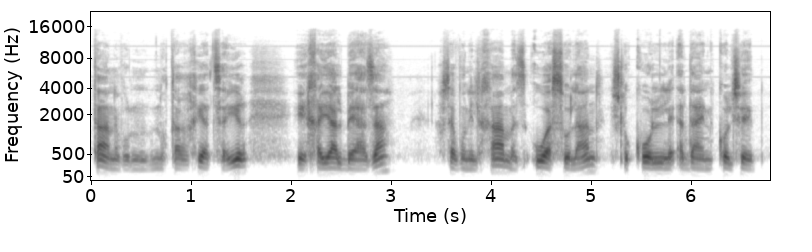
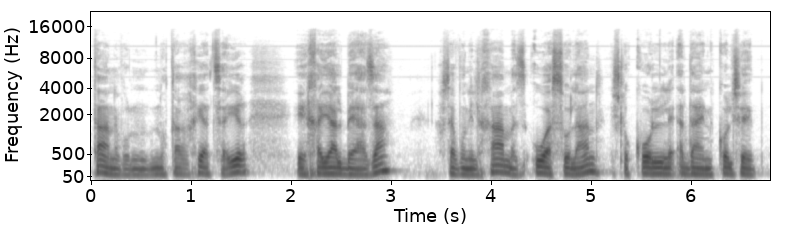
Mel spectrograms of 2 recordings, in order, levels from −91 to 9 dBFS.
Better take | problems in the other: second | thin; very; fading below 400 Hz

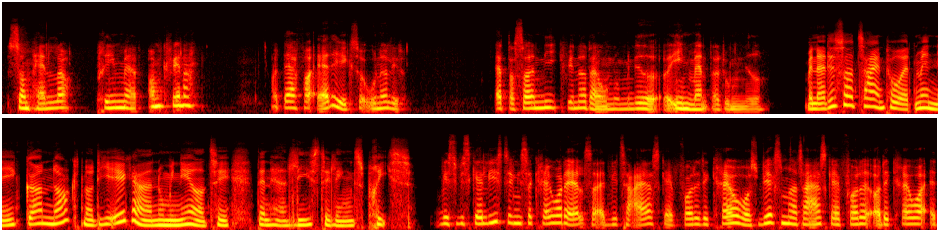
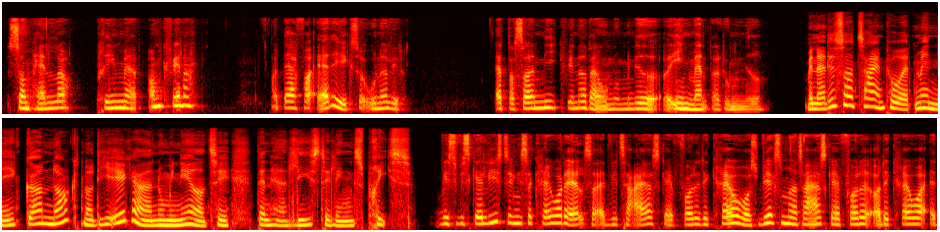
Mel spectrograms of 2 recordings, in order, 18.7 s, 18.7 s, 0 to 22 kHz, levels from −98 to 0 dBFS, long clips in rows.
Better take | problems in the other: second | muffled; slightly; fading above 4 kHz

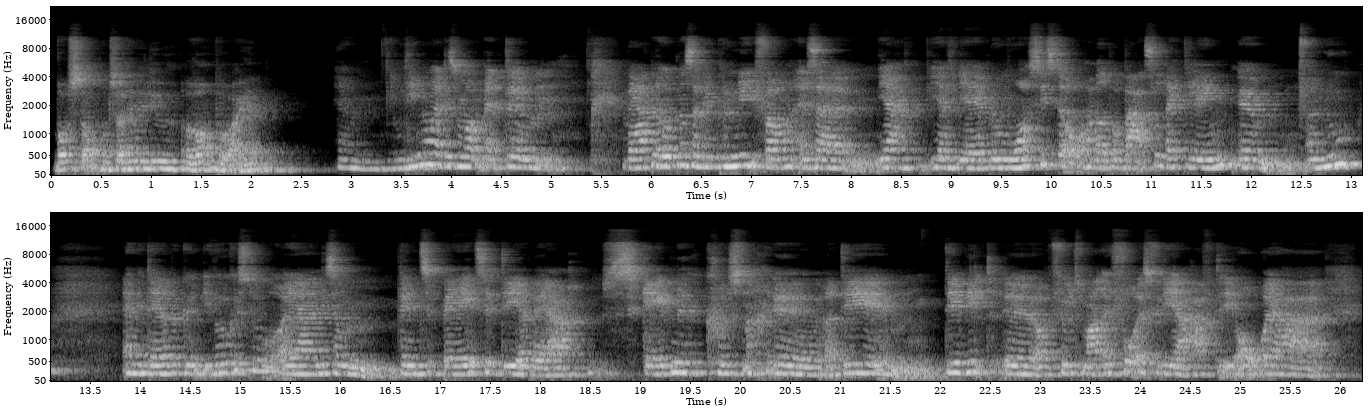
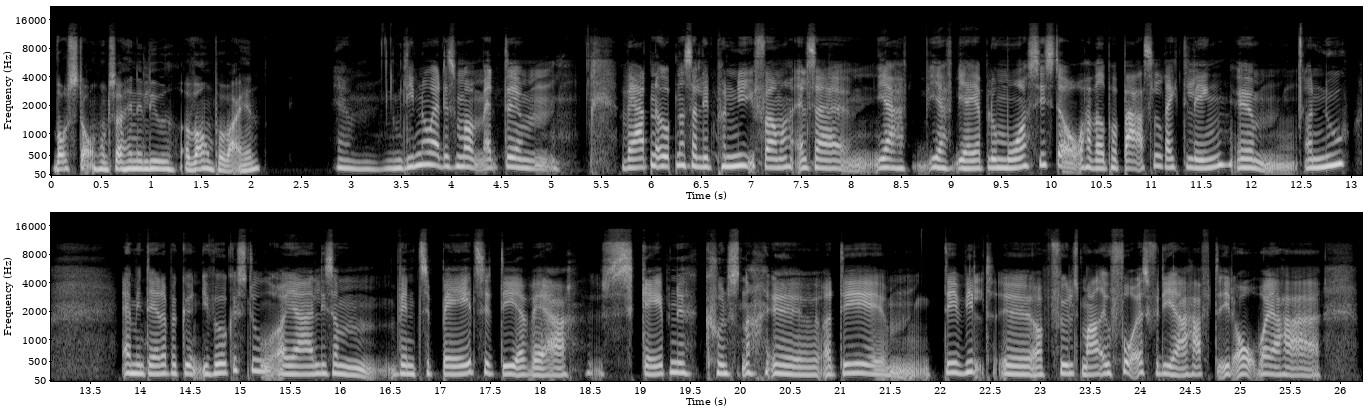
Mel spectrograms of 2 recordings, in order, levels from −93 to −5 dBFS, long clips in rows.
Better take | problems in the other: second | off-mic speech; far // room echo; noticeable; dies away in 0.7 s

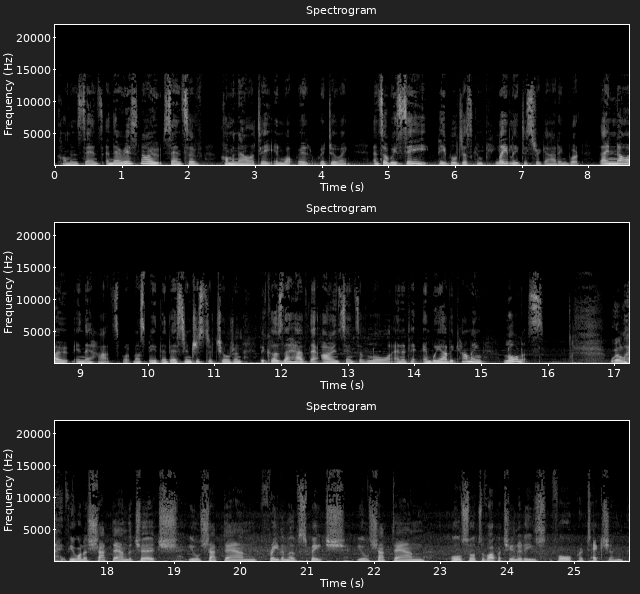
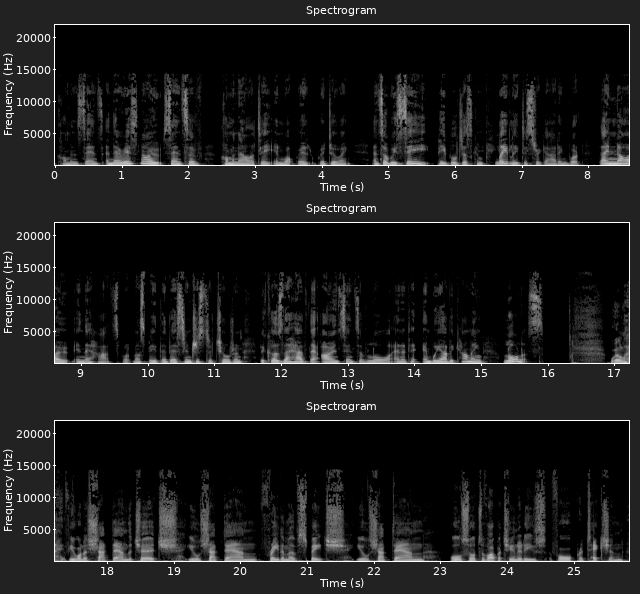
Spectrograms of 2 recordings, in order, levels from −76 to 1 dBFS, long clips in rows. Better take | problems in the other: second | rain or running water; faint; throughout; 20 dB below the speech

